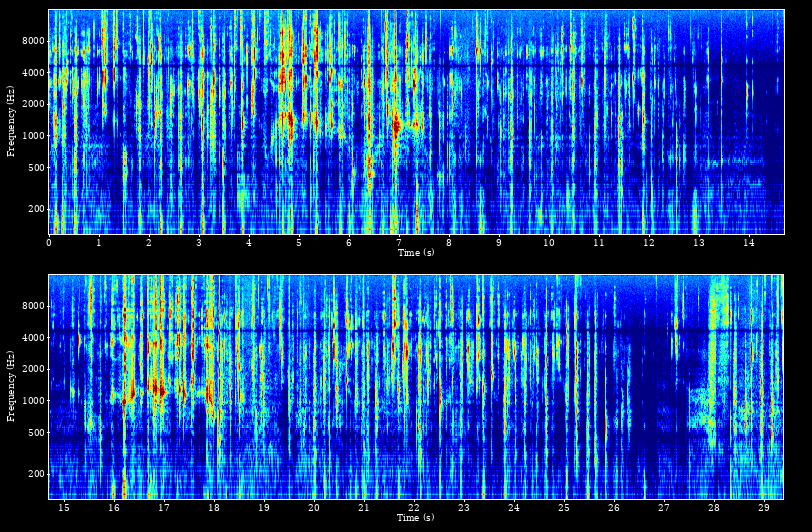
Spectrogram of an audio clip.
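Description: Close-miked chewing and biting of raw seafood sashimi: dense wet, crunchy clicks in flurries, busiest a few seconds in and again past the middle, with short lulls between.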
